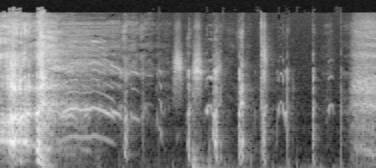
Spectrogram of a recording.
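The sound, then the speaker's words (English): A sudden burp erupts at the start with a throaty, wavering tone, followed by a string of short, sputtering breathy bursts, like stifled laughter. “This, you were really leaning into that after that last it accidental burp.”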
